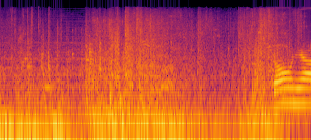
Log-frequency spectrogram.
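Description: Heavy stone rubble crashes and tumbles down.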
